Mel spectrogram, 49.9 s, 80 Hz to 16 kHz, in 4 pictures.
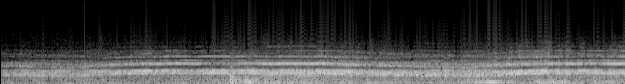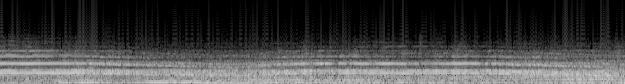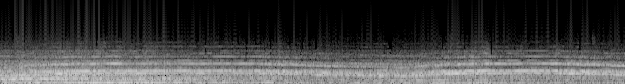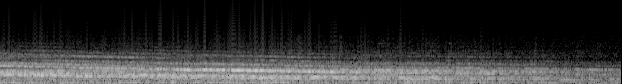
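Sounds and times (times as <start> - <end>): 
WW2 British air raid siren: 0.0 - 49.9.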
